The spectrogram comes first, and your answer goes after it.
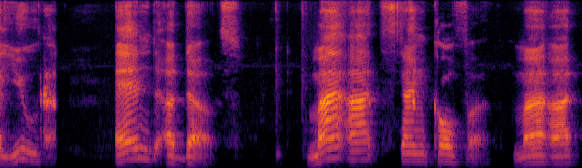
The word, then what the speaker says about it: Ma'at: Ma'at Sankofa, Ma'at pronounced Ma'at, means truth, and Sankofa means look back.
